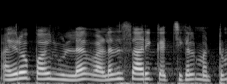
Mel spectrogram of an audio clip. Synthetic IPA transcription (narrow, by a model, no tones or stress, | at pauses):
ʔɐɪɾoːpːaːʋɪlʊɭːɐʋɐɭɐðɯsaːɾikːɐʈ̚t͡ʃːɪɣɐɭmɐʈrɯ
